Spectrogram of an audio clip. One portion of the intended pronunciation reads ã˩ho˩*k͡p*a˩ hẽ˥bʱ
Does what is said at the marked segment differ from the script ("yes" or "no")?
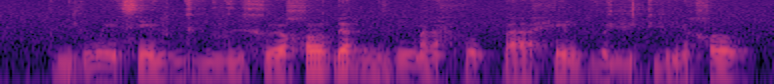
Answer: no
